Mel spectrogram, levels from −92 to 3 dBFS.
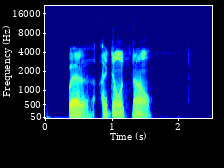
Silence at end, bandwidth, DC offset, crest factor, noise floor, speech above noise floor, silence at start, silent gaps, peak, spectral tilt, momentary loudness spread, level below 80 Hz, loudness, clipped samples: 0.95 s; 13.5 kHz; under 0.1%; 20 dB; -79 dBFS; 42 dB; 0.35 s; none; -20 dBFS; -7 dB/octave; 9 LU; -70 dBFS; -37 LUFS; under 0.1%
